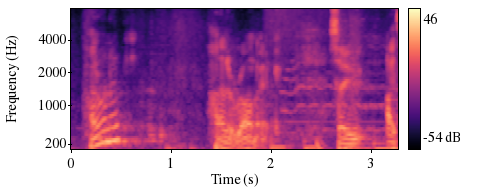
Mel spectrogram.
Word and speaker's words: hyaluronic: me about six months to learn how to pronounce it and now i've got it i just keep saying it to everyone hyaluronic ironic hyaluronic so i'd say that first followed by my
